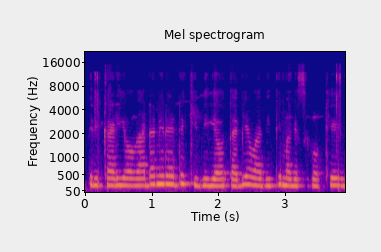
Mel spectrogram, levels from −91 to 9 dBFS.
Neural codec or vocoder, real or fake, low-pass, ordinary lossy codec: none; real; 14.4 kHz; Opus, 16 kbps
